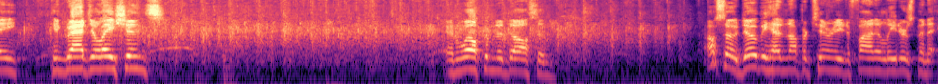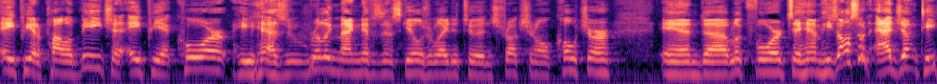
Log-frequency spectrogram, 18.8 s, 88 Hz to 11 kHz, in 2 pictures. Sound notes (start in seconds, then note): 6.7 applause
